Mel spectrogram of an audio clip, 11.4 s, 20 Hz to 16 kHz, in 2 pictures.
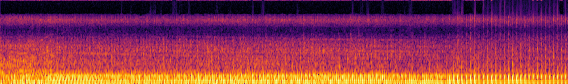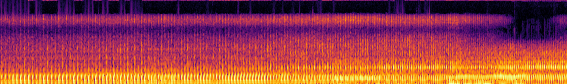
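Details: Custom Triumph Bonneville T100 with Down & Out drag pipes, after stage 1 torque kit and stage 4 ECU remap: low even twin grumble rising smoothly with throttle, no overrun pops or backfires; healthy exhaust note.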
